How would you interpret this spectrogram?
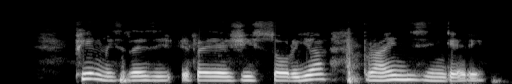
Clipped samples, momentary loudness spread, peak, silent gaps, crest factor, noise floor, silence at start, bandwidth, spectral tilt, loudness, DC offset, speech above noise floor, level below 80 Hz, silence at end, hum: under 0.1%; 8 LU; 0 dBFS; none; 12 dB; -51 dBFS; 0.75 s; 7.2 kHz; -9 dB/octave; -12 LUFS; under 0.1%; 40 dB; -52 dBFS; 0.15 s; none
